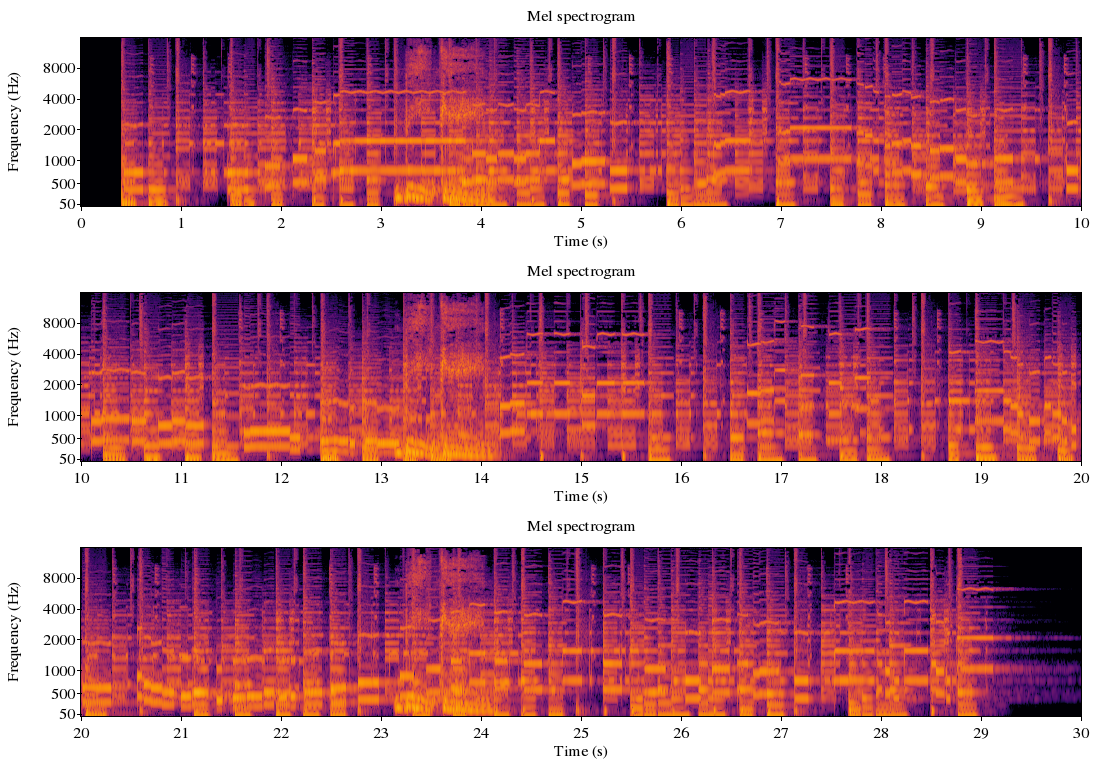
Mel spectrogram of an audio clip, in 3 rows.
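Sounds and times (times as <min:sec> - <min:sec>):
happy video game level music: 0:00.4 - 0:29.2.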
